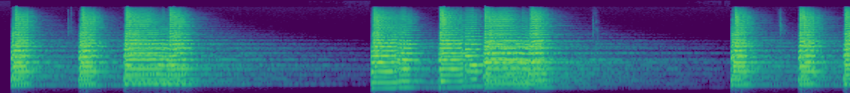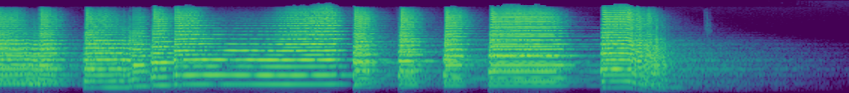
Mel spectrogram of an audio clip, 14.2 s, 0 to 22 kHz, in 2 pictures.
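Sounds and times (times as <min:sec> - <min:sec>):
horn: 0:00.1 - 0:13.9.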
